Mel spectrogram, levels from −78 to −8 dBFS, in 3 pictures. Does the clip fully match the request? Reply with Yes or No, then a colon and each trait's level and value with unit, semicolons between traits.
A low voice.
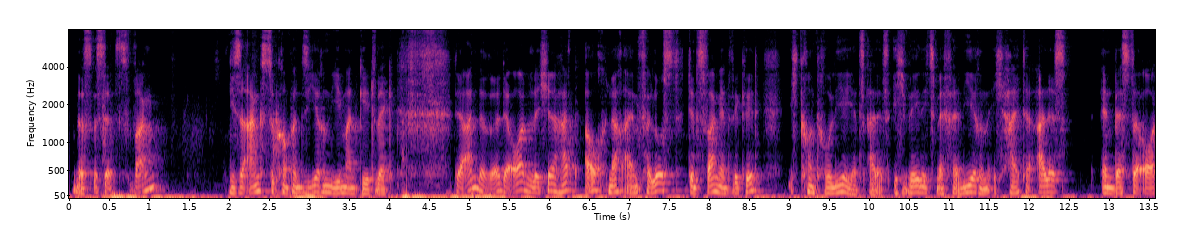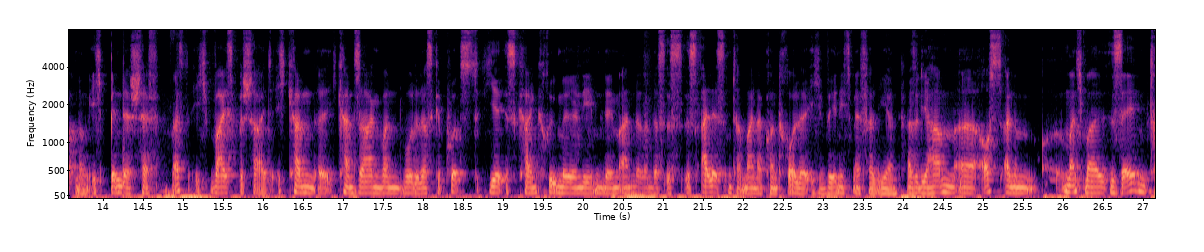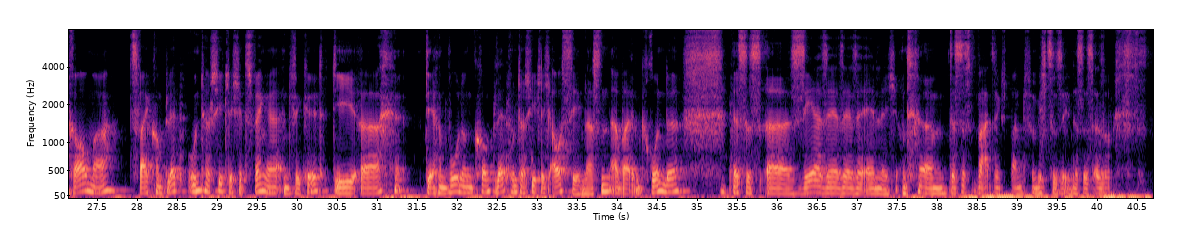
Yes: low, 100 Hz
